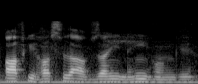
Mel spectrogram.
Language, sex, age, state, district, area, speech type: Urdu, male, 30-45, Bihar, Madhubani, rural, spontaneous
